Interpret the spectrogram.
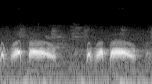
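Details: Spotted dove of a Malaysian line, 'âm thổ' voice style, cooing loudly: a short note followed by a longer drawn-out coo, the two-part phrase given twice in three seconds.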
